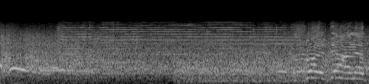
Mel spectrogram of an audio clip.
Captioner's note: air horn blares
